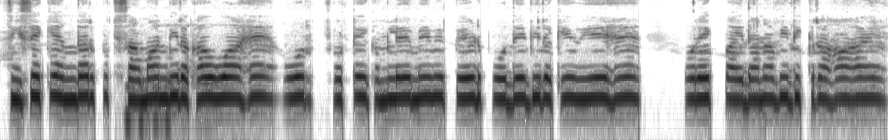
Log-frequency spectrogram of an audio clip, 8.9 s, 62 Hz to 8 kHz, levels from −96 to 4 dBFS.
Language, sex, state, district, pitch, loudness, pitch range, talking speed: Hindi, male, Rajasthan, Jaipur, 265 Hz, -15 LUFS, 260-275 Hz, 175 wpm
